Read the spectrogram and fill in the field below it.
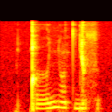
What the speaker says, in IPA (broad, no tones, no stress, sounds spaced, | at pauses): ǃ ɤ ɲ ɔ̃ t ɟ u s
